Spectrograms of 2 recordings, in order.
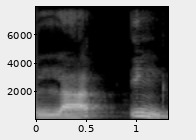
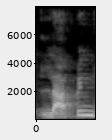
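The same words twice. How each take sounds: First: लैपिंग slow and lower, "lap", pause, "ing"; split into syllables. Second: Said in the usual way. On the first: Shown as a demonstration. Teacher showing students two syllables, लैपिंग split slowly into lap-ing. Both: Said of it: "इसमें दो syllables है".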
